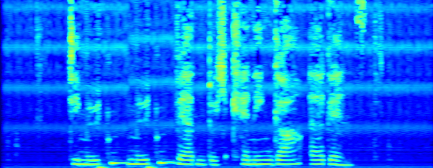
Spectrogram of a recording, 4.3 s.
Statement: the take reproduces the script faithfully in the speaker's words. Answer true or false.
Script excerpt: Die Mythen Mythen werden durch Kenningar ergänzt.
true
